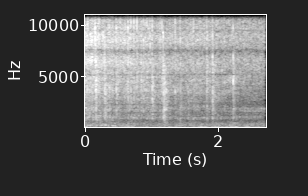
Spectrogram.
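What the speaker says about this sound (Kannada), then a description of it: "ಆ ಸೇಮ್ ಫ್ರೈಯಿಂಗ್ ಪ್ಯಾನಿಗೆ ಸ್ವಲ್ಪ ಕೊಕೊನಟ್ ಹಾಕುವ" Grated coconut sizzles steadily in a frying pan for a traditional Tulunadu pathrode preparation, a dense close crackle with small stirring scrapes throughout and no talking.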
